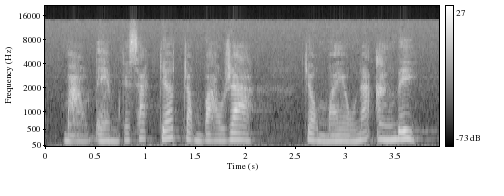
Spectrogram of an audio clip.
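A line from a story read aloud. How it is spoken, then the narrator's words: Hurried, lowered voice. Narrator (Vietnamese): Trương Tiểu Biện thấy thế nguy, vội vã hạ giọng gọi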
